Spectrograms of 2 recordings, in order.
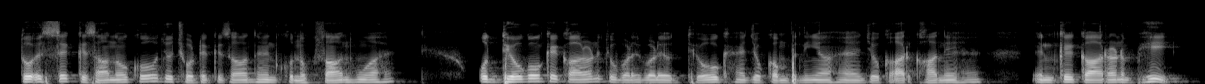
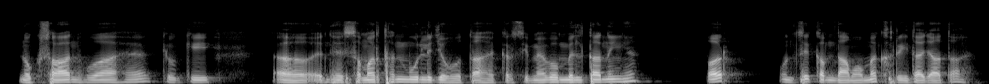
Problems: background sounds at intervals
